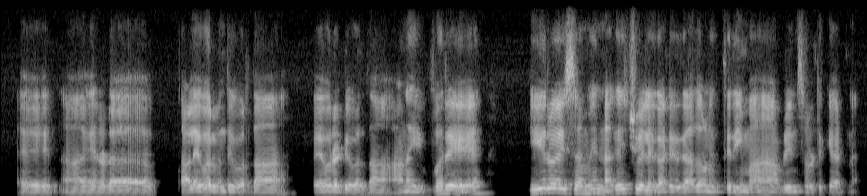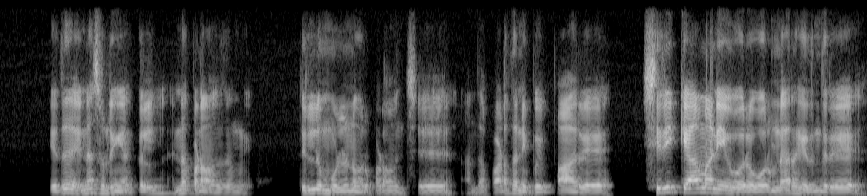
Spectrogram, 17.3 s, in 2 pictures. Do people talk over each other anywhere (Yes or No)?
No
